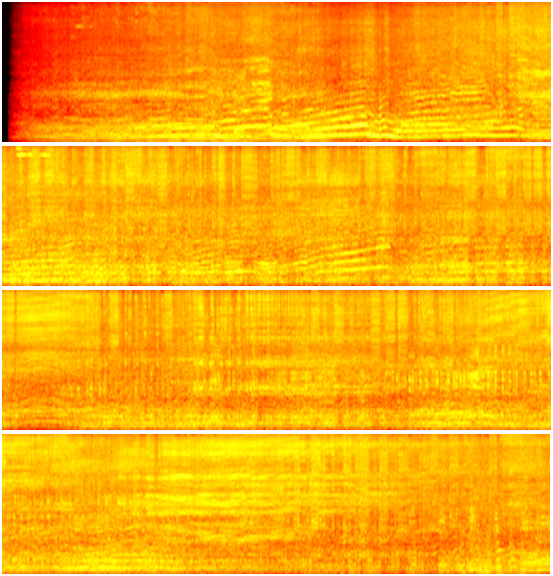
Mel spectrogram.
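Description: Straight-piped old Japanese motorcycles revving their engines up and down over and over as they ride off one after another. The sound fades in at the start.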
